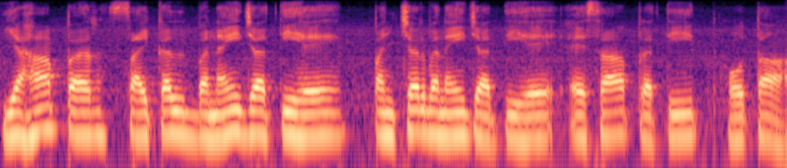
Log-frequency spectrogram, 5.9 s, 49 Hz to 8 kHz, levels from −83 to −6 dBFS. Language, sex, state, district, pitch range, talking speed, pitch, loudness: Hindi, female, Madhya Pradesh, Dhar, 120-135 Hz, 130 wpm, 130 Hz, -14 LUFS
